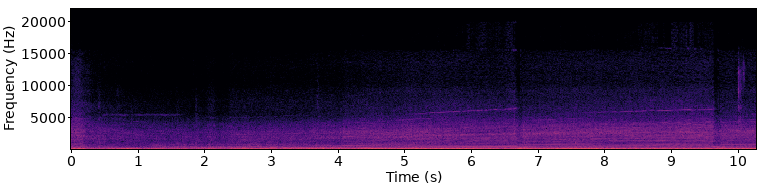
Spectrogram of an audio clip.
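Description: A race car engine in a racing video game, a McLaren MP4-30 on the Nürburgring Nordschleife, drones steadily and loudly, rising and falling in pitch through gear shifts with brief revs, no voices present.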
